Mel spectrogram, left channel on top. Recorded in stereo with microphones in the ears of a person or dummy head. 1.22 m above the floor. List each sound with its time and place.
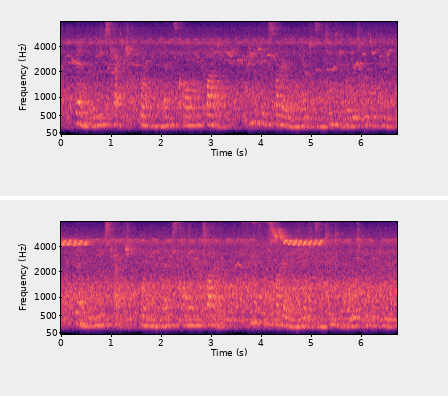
0.3 s a woman speaking: 15° right (ahead or behind), 5.5 m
